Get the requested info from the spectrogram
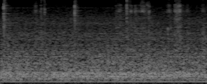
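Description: Quiet room tone with a steady low hum and faint handling noise from fingers on a stainless steel film developing reel.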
